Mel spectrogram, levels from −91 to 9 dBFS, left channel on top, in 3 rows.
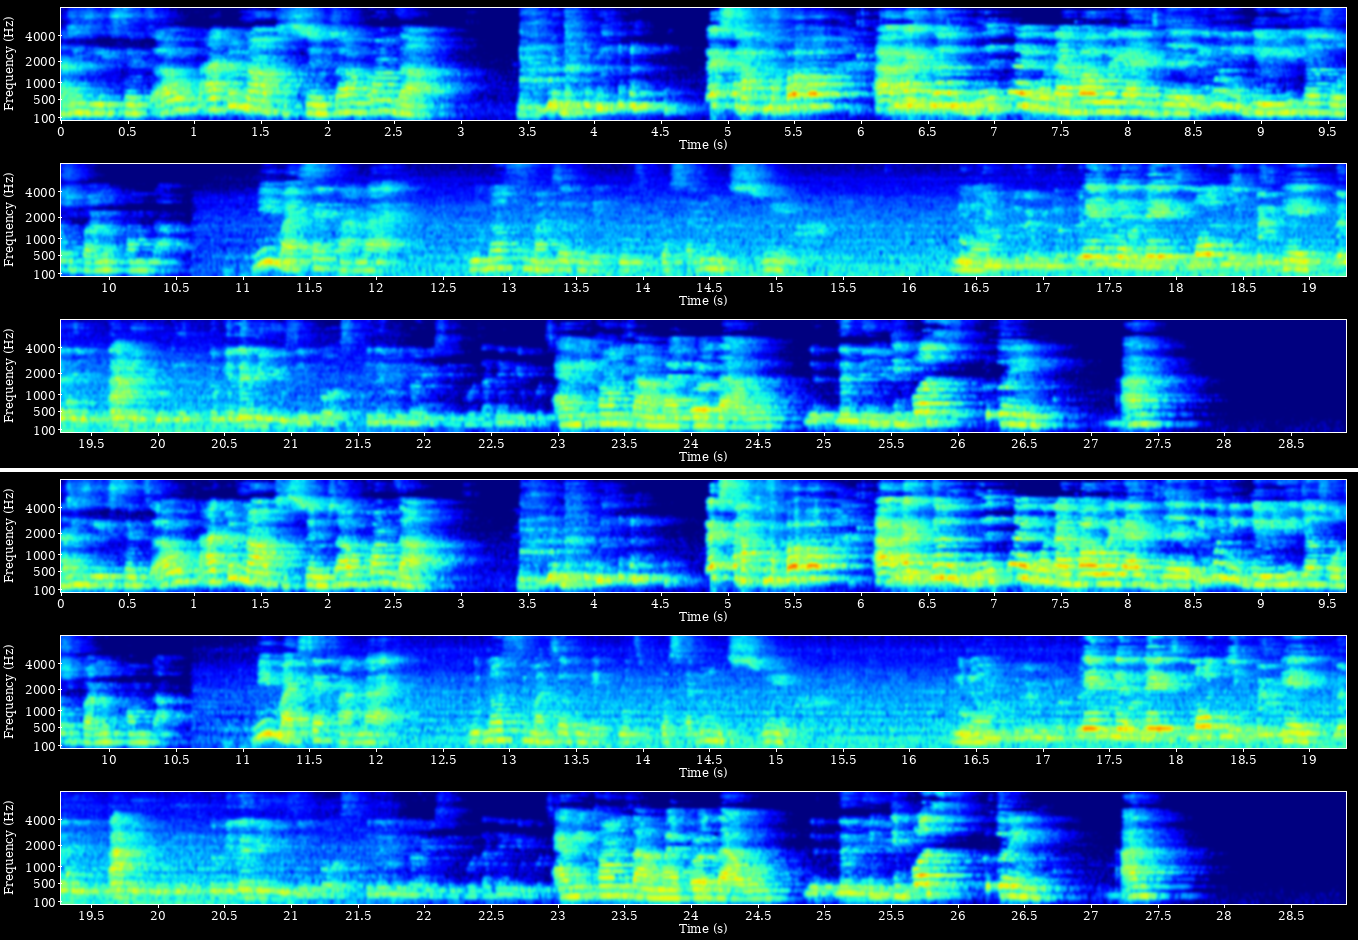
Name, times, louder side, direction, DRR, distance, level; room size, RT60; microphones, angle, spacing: voice 1, 0.0-2.8 4.8-10.5 11.1-12.2 12.7-15.2 16.3-16.6 17.3-18.5 18.8-19.0 19.6-19.8 23.0-24.6 25.3-25.9 26.3-26.7 27.1-27.4, right 3 dB, 55° right, 0 dB, 1.5 m, -29 dB
voice 2, 3.4-4.5 5.3-5.5 6.2-7.1 8.6-8.8 15.1-15.4 16.4-18.8 19.2-23.5 24.9-25.9, left 1 dB, 25° left, 0 dB, 2.7 m, -37 dB
Truck, 10.6-21.8, right 1 dB, 25° right, 2.6 m, -47 dB
14.0 x 9.3 x 5.6 m, 0.68 s
head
